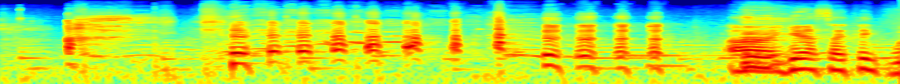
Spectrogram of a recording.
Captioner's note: Bug laughs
